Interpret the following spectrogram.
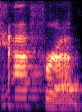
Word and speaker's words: Taffera: If I pronounced that incorrectly, girl, go ahead, come off mute and let us know how it should be pronounced. It's Taffera, but that's okay.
